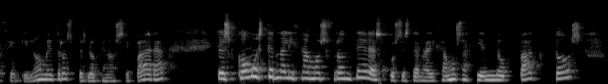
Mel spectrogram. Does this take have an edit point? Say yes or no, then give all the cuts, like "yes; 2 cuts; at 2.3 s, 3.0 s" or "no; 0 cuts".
yes; 1 cut; at 2.1 s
